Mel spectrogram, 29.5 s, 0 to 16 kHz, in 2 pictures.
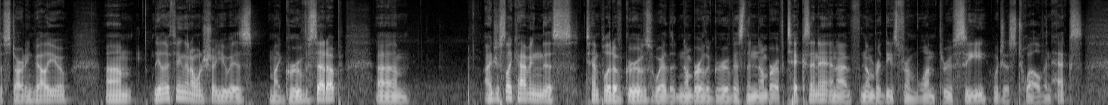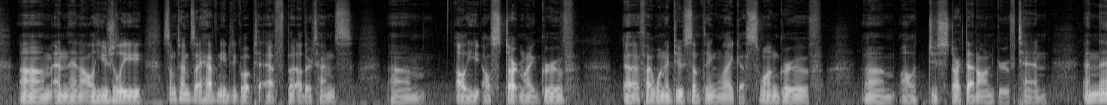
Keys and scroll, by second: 0.7-1.5 typing, 4.0 Down, 5.4 b, 5.7 Right, 7.2 Right, 7.7 Right, 8.3 Right, 9.1 Right, 9.5 Right, 9.9 Right, 10.3 Right, 10.6 Right, 11.0 Right, 11.4 Right, 13.3 b, 14.6 Left, 15.1 Left, 16.7 b, 16.9 Right, 17.9 Right, 18.6 Right, 19.0 Right, 24.1 a, 24.8 Up, 25.9 Up, 26.6 Down, 27.0 Down, 28.3 Left.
